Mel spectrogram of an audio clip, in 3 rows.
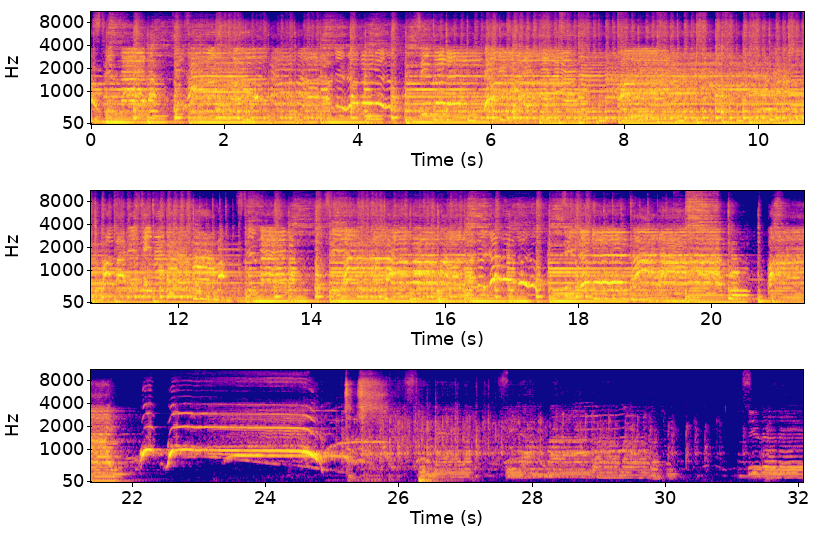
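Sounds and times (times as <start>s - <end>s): bass line: 0.0s - 22.0s
drums: 0.0s - 22.0s, 25.1s - 27.2s
person singing: 0.0s - 22.0s.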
